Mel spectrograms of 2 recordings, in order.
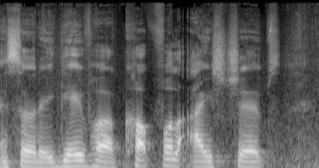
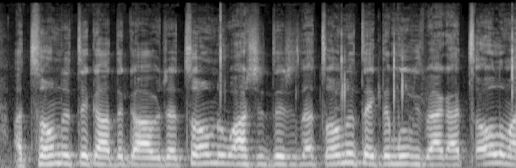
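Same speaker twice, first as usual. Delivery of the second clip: higher-pitched imitation of a scolding mom; nagging mother; 6 semitones higher, faster than usual. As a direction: rattle off complaints like a nagging mother. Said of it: "I heard my mother's voice".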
